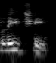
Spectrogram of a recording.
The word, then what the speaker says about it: lychee: fruit called lychee they're spelt l-y but pronounced lychee that's wild it's like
